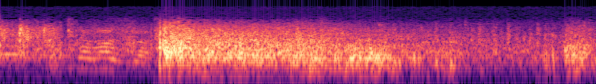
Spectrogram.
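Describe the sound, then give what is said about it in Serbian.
An explosion in a city street: a sudden broad boom that rolls on as a dense, sustained rumble, with a lesser burst near the end. “Nova eksplozija.”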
